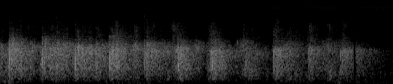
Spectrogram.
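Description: A church congregation at a Sunday praise and thanksgiving service claps and applauds steadily, dense rhythmic clapping that carries on throughout before gradually easing off.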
